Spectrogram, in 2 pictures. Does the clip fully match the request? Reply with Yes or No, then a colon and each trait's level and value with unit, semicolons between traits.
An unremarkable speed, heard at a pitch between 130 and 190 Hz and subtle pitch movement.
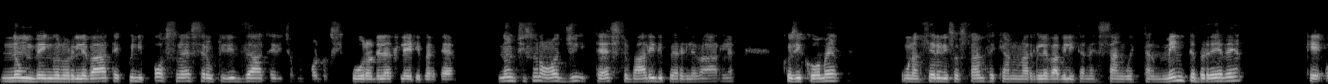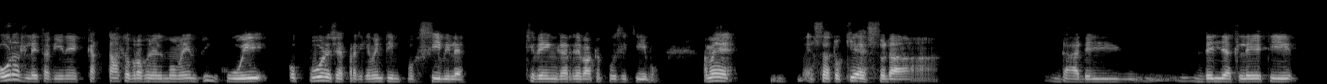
Yes: average, 150 wpm; medium, 140 Hz; narrow, 2.2 semitones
